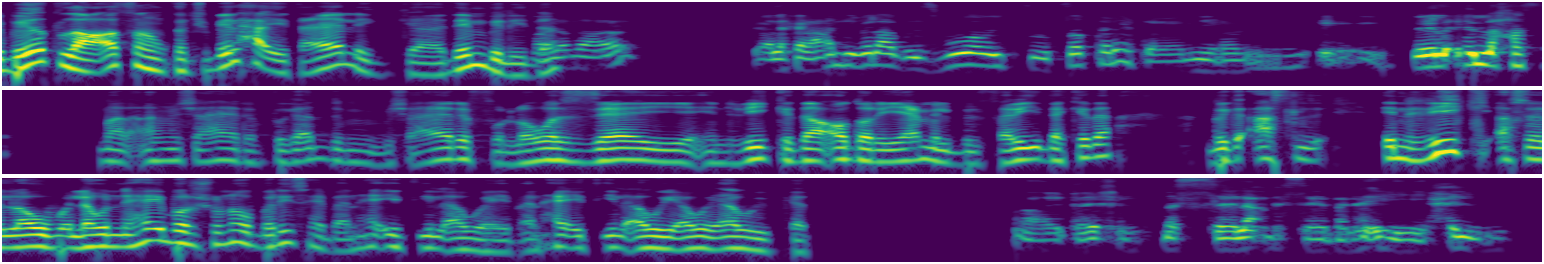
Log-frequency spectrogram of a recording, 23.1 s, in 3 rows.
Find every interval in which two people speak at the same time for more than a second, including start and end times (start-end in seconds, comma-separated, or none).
none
